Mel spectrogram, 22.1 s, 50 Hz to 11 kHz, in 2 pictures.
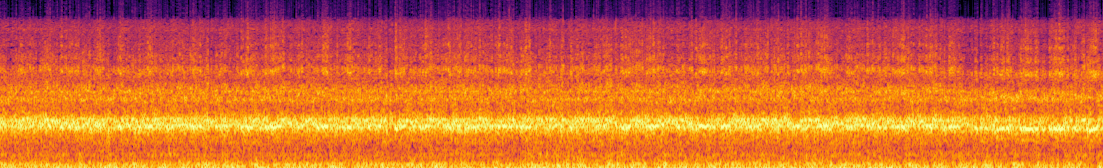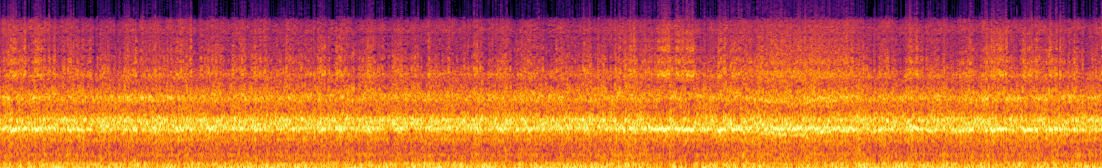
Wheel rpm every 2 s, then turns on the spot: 230, 230, 230, 230, 230, 220, 220, 220, 220, 210, 210.
none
